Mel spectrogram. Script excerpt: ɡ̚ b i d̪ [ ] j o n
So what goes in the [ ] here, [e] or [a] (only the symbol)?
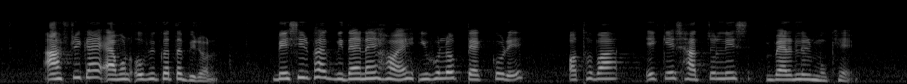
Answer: a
